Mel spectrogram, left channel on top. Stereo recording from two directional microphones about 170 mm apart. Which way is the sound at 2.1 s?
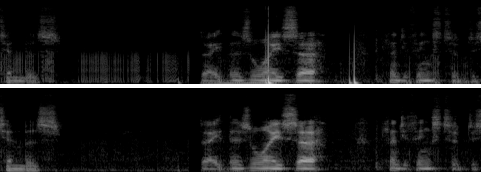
15° right (ahead or behind).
